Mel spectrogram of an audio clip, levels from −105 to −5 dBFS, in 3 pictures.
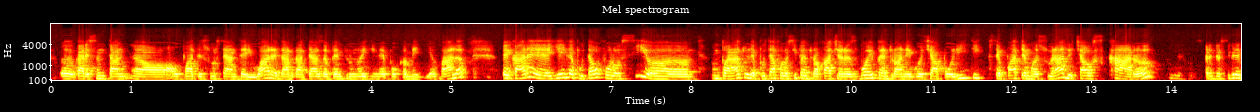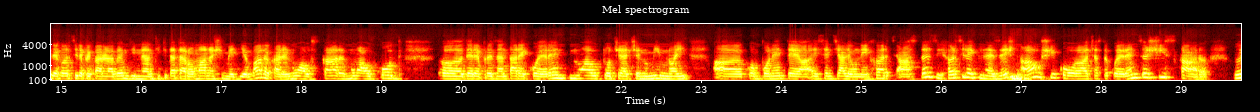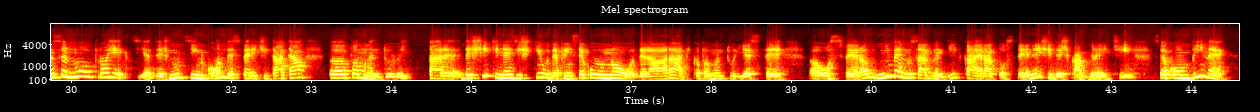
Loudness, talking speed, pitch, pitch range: -16 LUFS, 165 wpm, 180 Hz, 165-220 Hz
